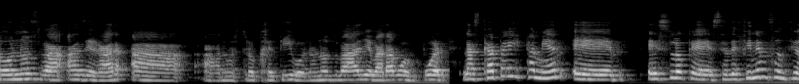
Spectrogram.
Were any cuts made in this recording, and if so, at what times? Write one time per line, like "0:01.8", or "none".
0:04.5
